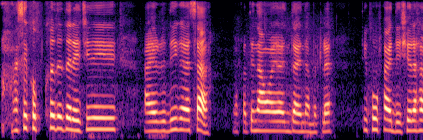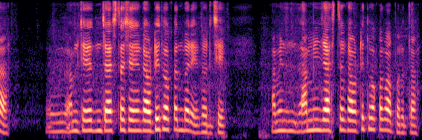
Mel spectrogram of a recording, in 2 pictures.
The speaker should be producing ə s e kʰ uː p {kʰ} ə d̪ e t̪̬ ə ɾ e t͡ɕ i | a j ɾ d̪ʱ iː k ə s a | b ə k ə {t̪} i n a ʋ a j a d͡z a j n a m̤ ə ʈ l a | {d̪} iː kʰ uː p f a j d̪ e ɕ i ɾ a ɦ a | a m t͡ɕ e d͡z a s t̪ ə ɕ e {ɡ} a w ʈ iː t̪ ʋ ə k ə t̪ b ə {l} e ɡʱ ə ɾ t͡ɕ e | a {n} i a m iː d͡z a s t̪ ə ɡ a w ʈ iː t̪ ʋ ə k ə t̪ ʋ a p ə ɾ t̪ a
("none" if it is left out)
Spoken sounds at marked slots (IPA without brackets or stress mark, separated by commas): kʰ, t̪, t̪, ɡ, ɾ, m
